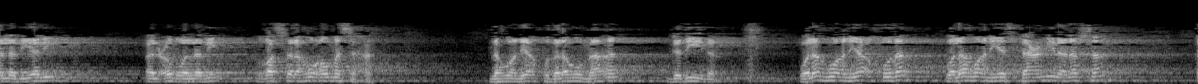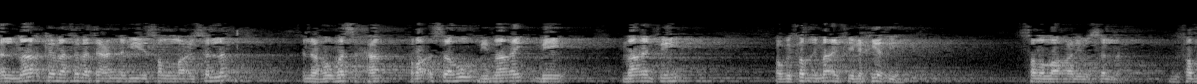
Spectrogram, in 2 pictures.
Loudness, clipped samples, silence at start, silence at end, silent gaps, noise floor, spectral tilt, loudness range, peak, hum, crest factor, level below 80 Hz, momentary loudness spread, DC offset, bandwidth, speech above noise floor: -17 LUFS; under 0.1%; 0 s; 0 s; none; -46 dBFS; -3.5 dB/octave; 4 LU; 0 dBFS; none; 18 dB; -58 dBFS; 18 LU; under 0.1%; 7.6 kHz; 28 dB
